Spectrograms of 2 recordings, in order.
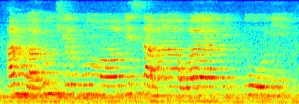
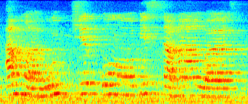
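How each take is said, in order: First: Samawati links straight into the next word without stopping. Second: The reading stops after samawat with no ending vowel. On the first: "berubah lagi jika dibaca lanjut" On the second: "dibaca seperti ini jika dibaca berhenti"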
